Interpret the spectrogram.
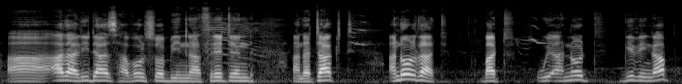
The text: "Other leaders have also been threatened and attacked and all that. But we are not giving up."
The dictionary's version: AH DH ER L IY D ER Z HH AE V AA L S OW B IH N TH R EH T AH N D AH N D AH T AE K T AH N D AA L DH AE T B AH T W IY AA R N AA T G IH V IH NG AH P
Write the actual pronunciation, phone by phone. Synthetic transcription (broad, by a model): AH DH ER L IY D ER Z HH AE V AA L S OW B IH N TH R EH T AH N D AH N D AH T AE K T AH N D AA L DH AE T B AH T W IY AA R N AA T G IH V IH NG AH P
